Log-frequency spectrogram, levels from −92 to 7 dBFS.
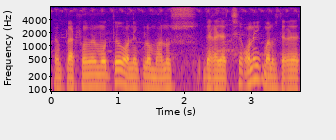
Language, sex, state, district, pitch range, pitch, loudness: Bengali, male, West Bengal, Kolkata, 95-105 Hz, 95 Hz, -17 LUFS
